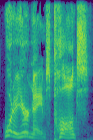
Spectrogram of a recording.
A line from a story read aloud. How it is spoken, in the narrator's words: the prisoner yells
